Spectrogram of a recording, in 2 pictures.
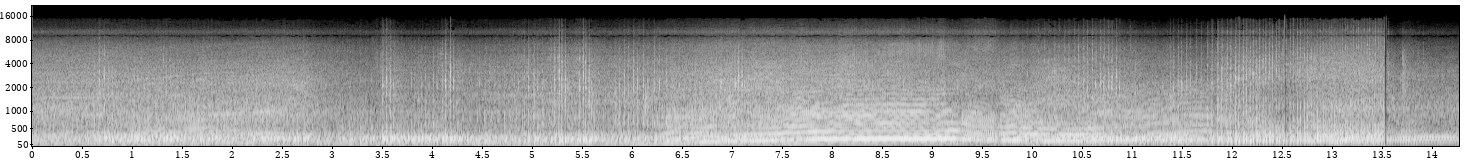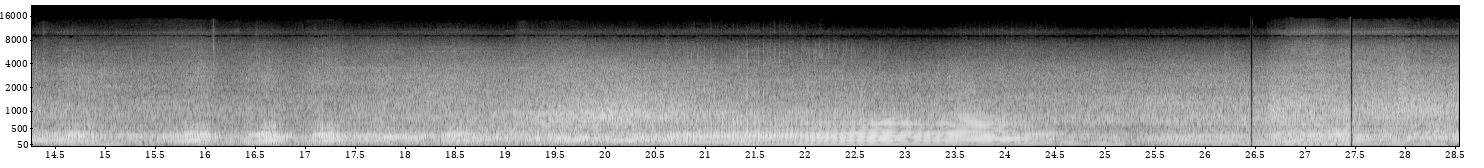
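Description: Cars accelerating away one after another, their engines revving up and dropping back between gear changes, loudest about eight seconds in.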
